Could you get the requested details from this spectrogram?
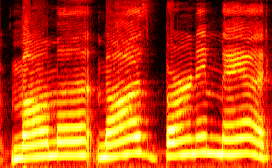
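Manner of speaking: put-on high, slow child voice; a boy rushing in with bad news; Kermit, upset boy. A narrator's reading. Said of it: "Kermit says".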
